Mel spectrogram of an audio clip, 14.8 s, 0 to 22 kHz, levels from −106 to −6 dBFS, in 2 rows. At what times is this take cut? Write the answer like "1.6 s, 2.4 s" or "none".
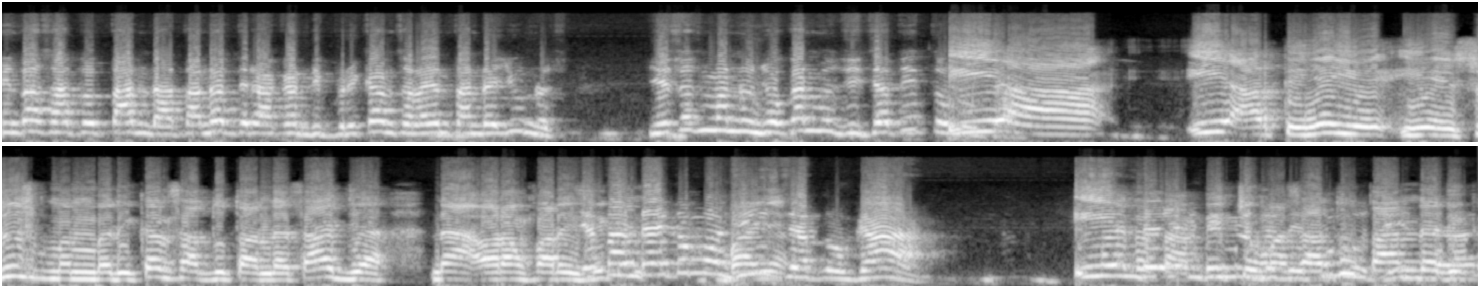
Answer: none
